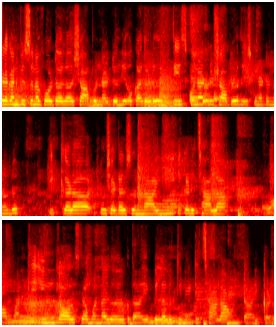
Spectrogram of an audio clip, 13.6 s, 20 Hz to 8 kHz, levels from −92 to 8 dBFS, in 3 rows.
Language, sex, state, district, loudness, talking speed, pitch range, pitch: Telugu, female, Telangana, Nalgonda, -26 LUFS, 125 wpm, 245-265 Hz, 255 Hz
